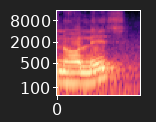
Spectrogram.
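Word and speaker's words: knowledge: 39 तो 39 कौन कहूँ which letter in नॉलेज is silent in pronunciation तो ये आपन क्या द्वारा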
